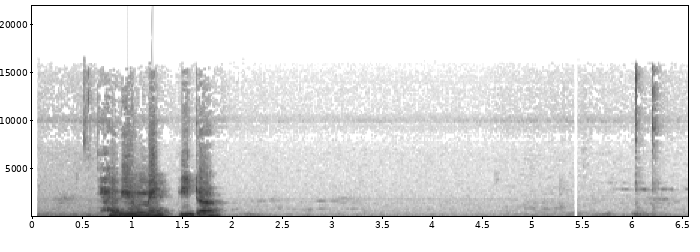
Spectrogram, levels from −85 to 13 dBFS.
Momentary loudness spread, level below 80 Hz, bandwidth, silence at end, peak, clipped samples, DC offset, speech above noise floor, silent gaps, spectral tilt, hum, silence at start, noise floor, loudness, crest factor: 22 LU; -44 dBFS; 16.5 kHz; 0.3 s; 0 dBFS; under 0.1%; under 0.1%; 38 dB; none; -5.5 dB/octave; none; 0.1 s; -47 dBFS; -10 LUFS; 16 dB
